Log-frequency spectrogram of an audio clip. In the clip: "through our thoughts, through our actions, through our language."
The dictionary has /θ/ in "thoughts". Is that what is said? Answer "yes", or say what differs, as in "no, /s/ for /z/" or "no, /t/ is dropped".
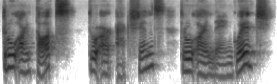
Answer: no, /t/ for /θ/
